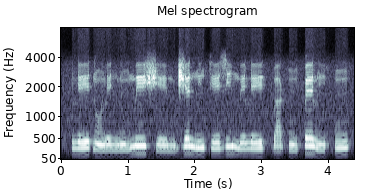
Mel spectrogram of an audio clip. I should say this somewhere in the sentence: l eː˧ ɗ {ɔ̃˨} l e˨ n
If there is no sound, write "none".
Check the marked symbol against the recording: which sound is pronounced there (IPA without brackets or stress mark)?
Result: ɔ̃˨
